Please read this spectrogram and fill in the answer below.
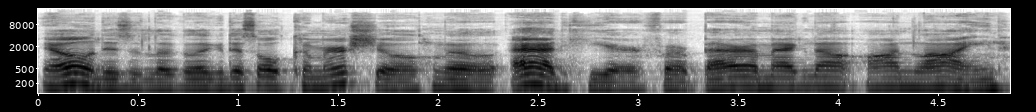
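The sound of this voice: The reading voice is unforced. It sounds the same from start to finish.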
